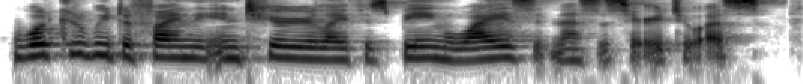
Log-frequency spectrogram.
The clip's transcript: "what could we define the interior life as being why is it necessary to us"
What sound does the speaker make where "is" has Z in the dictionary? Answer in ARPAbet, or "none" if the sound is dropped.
Z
